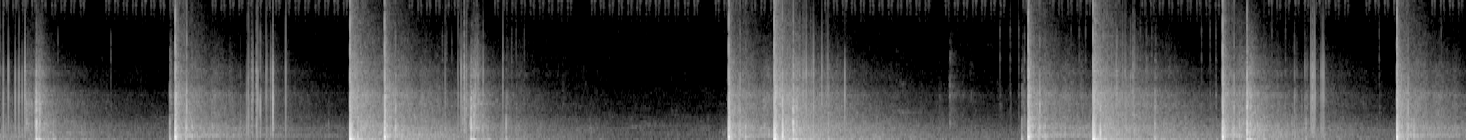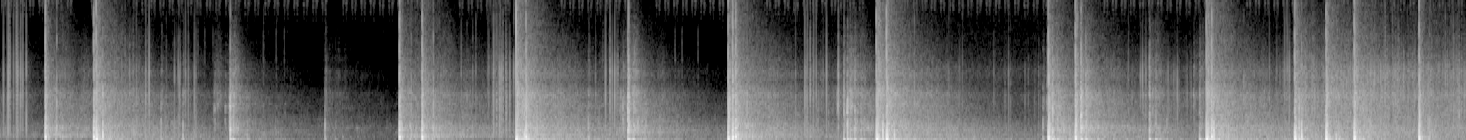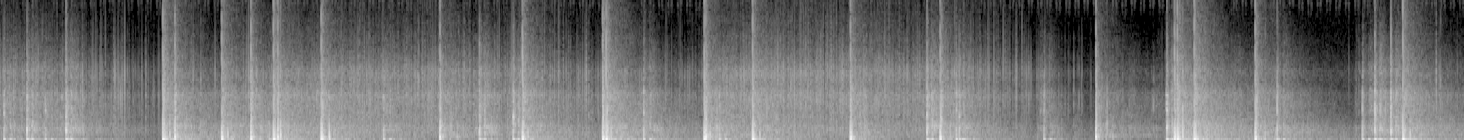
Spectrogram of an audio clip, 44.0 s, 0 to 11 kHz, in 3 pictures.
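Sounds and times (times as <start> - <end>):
firework bangs: 0.0 - 0.9, 13.9 - 43.9
firework crackle: 0.0 - 6.2, 7.2 - 43.9.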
